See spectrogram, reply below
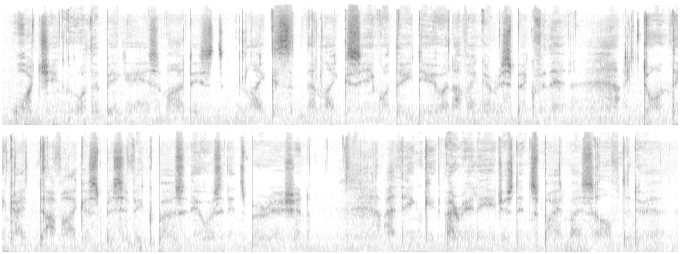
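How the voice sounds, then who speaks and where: A man from the Lake District, whispering through a casual ASMR question-and-answer session with plenty of ums and likes. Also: very high-pitched. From Lake District, northwest England. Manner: soft unvoiced whisper, rambling with fillers.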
